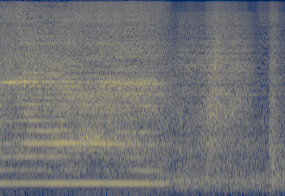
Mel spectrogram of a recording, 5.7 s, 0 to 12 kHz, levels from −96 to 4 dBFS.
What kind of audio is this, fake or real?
fake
